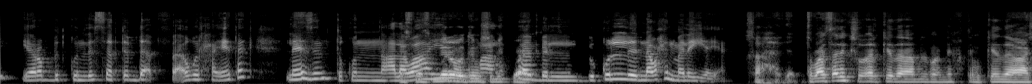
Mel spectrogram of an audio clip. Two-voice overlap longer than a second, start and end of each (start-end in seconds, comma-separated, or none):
4.0-5.7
